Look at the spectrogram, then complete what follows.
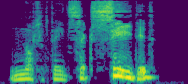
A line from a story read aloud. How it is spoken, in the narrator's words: Narman growled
